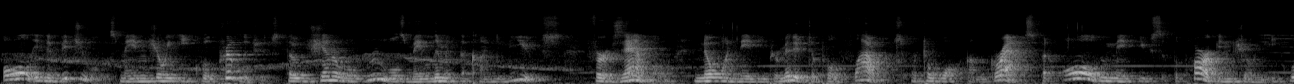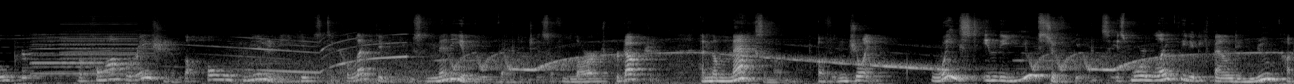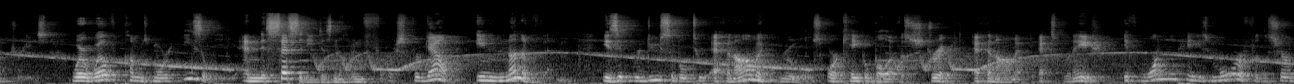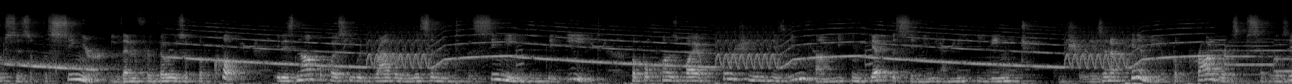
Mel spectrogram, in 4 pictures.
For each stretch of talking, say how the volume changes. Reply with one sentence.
The talking can be heard from 0.0 to 51.7 s, getting louder then quieter.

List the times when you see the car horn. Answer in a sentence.
The car horn can be heard from 13.2 to 14.6 s.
